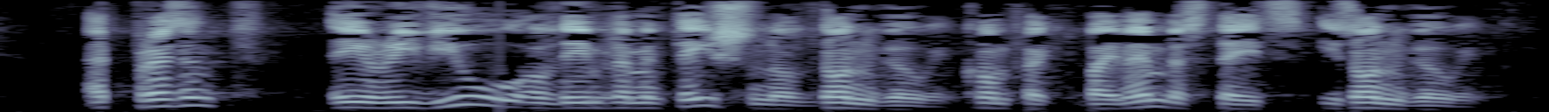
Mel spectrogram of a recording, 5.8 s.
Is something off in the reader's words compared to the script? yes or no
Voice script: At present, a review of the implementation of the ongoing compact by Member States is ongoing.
no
